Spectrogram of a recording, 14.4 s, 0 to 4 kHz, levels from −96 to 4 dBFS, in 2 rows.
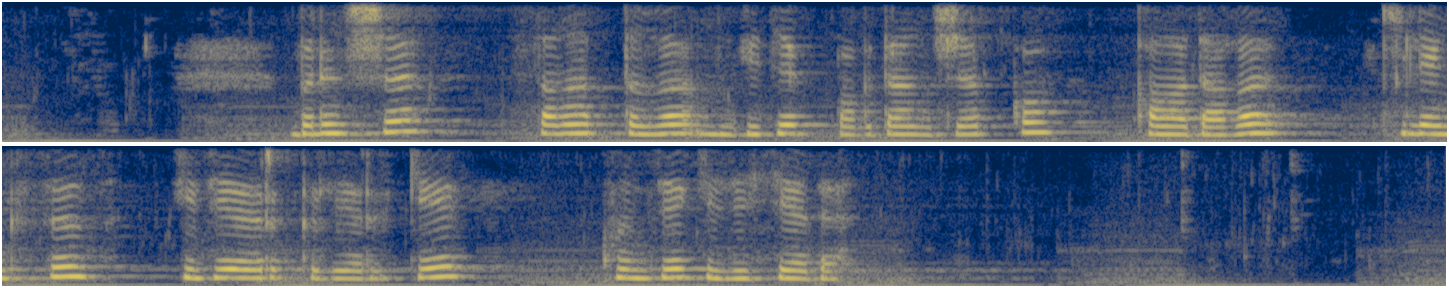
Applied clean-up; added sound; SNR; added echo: none; Engine; 19 dB; reverberation time 0.6 s.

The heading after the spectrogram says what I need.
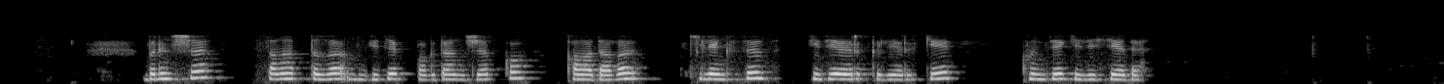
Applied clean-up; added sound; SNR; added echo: none; none; none; none.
